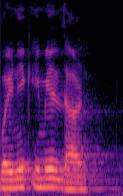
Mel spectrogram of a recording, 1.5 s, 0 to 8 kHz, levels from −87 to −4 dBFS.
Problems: echo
